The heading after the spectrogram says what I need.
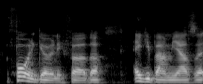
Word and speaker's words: Ege Bamyasi: we go any further eggy bam user is a turkish word it's quite difficult to say there are many different ways people seem to pronounce this record this is the way I'm going with I've done my research and this is what I've ended up on let's not have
